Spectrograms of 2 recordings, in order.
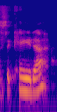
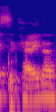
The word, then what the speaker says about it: cicada: So we say cicada, but I hear people pronounce it cicada. We actually called cicadas locusts in South Georgia, which is not correct. So cicada, I think, is the right way.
